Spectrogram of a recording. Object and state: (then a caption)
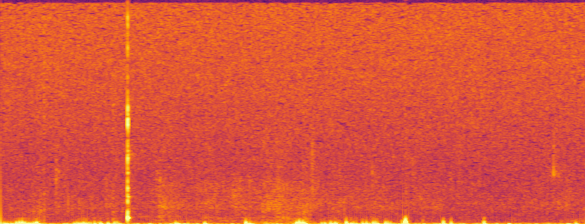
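Foam microphone windscreen. Fingertips with short nails tap rapidly and repeatedly on a soft, spongy black foam windscreen covering the mic of a handheld Zoom recorder. The result is a steady stream of muffled, deep thumps with almost no high end, like a soft throbbing heartbeat. One brighter, crisper tick stands out near the start.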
